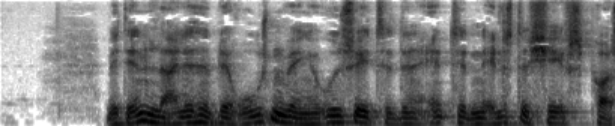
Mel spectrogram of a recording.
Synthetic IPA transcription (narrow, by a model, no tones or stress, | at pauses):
ʋe̝d̥enəlɑ̈ɪliɦe̝ð̰ˠb̥le̝ʁuːsn̩ʋeŋəuð̞ˠse̝̰ːd̥t͡sʰe̝ld̥enelsd̥əɕḛːfspʰɒ̽s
